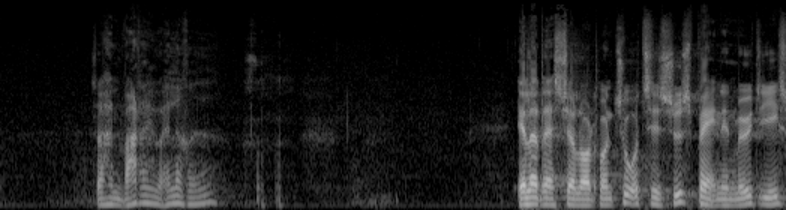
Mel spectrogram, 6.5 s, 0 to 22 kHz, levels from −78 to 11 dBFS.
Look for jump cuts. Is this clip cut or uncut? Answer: cut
